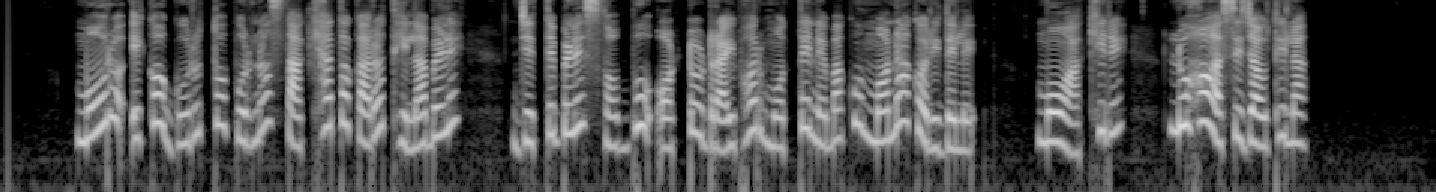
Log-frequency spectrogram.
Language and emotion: Odia, sad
